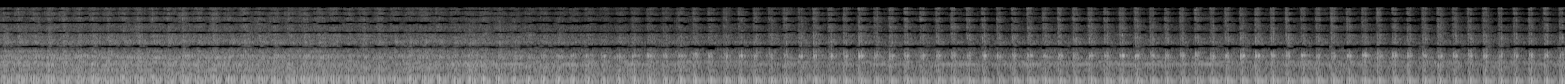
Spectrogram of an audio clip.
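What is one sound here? A small engine idles with a fast, steady putter.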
